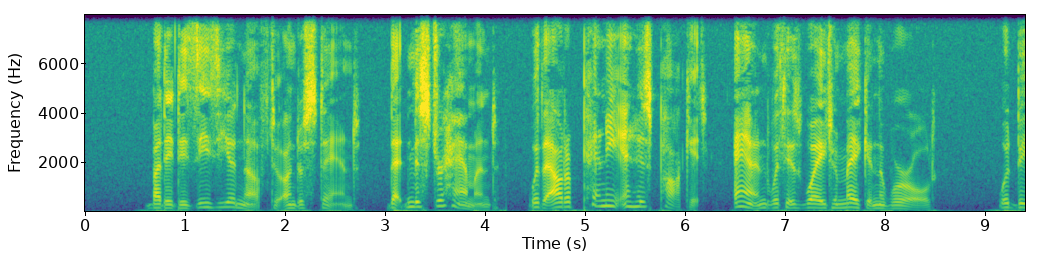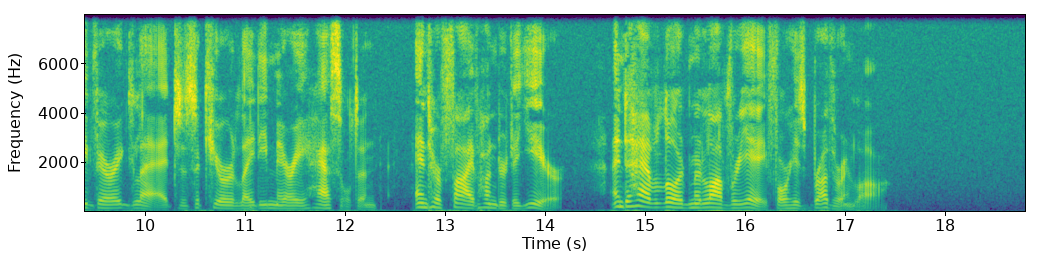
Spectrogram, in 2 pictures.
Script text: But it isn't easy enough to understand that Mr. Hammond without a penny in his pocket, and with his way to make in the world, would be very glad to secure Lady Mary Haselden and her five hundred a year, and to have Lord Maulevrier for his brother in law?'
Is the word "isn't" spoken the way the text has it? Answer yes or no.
no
